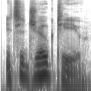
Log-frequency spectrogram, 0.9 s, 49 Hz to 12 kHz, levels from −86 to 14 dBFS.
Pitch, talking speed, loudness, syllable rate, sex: 95 Hz, 330 wpm, -13 LUFS, 6.3 syllables/s, male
